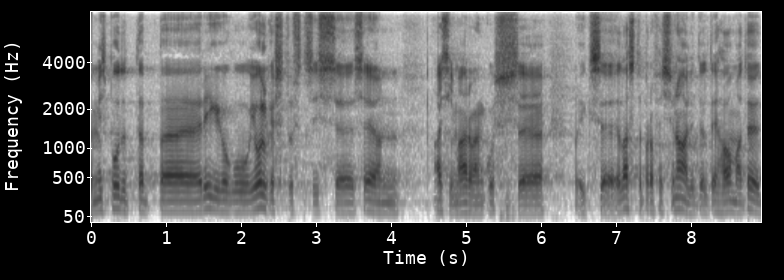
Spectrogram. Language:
Estonian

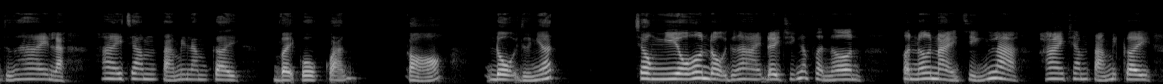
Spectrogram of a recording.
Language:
Vietnamese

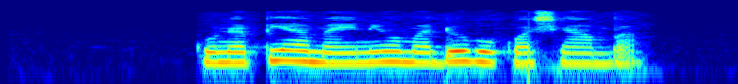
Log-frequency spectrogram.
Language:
Swahili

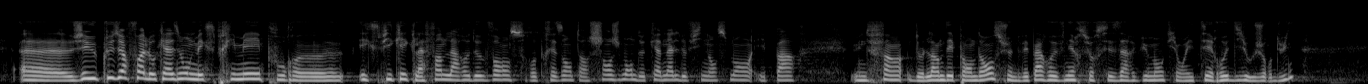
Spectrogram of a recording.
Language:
French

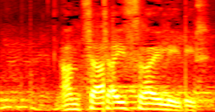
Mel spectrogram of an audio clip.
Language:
Hebrew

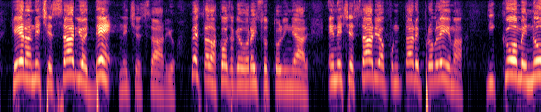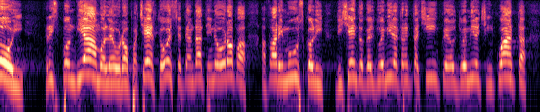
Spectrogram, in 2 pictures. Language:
Italian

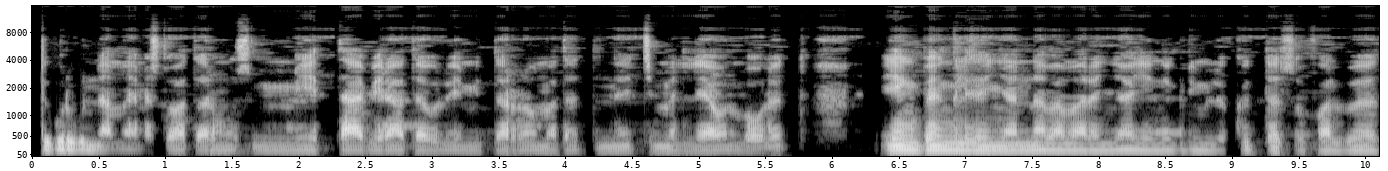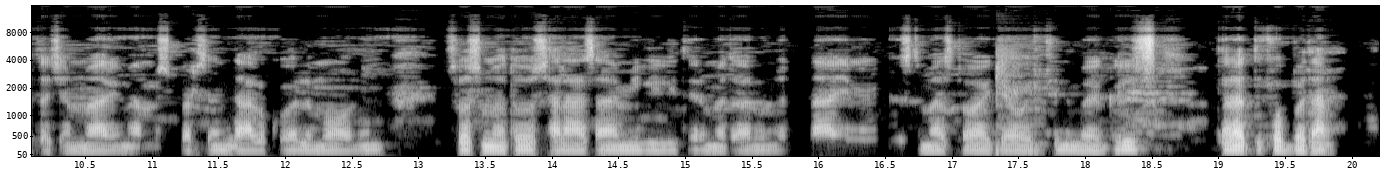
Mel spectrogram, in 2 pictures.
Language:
Amharic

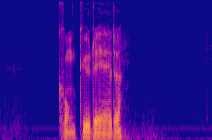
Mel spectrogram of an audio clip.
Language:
Norwegian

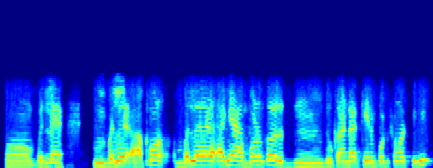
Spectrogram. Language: Odia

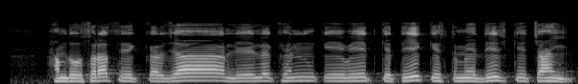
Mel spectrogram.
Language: Maithili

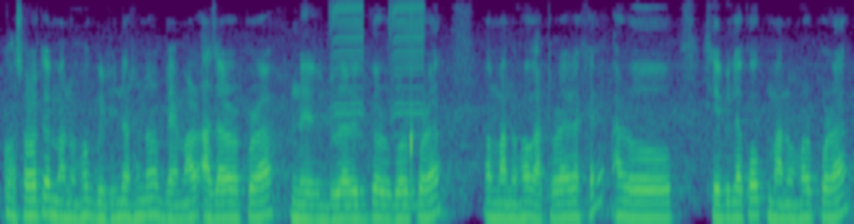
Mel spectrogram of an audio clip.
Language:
Assamese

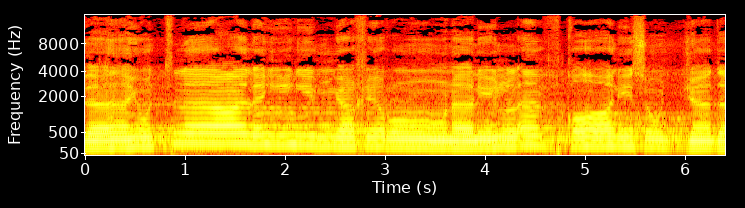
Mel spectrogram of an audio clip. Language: Arabic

